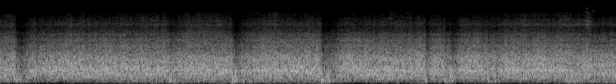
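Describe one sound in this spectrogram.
A train clatters across a metal bridge.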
